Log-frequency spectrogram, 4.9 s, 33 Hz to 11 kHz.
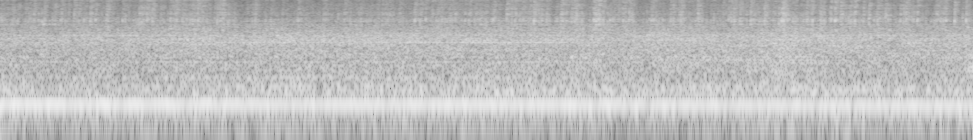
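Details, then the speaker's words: Renault Trafic with a swapped engine (C1J) cruising near 80 km/h: a steady low droning buzz under road noise, the vibration felt at the gear lever still present, cause not found. "en tout cas la vibration au bout de vitesse est toujours là on l'entend"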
